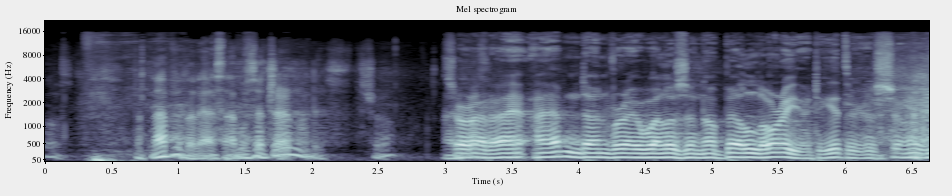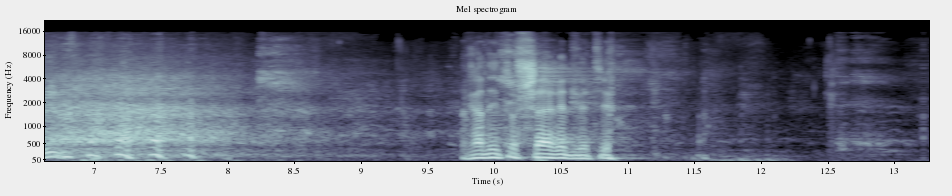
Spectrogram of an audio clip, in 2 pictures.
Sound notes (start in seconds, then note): 6.4 laughter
